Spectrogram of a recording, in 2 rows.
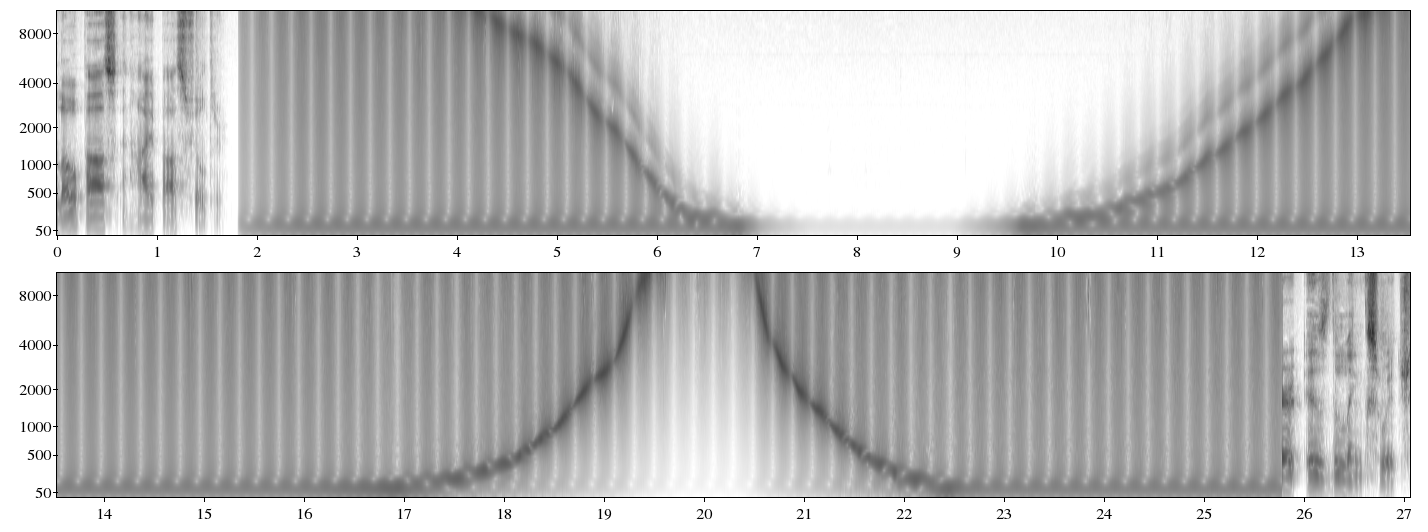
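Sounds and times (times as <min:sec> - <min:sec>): low synthesizer drone: 0:01.8 - 0:07.4, 0:09.0 - 0:18.6, 0:20.6 - 0:25.8
whistling resonant filter sweep: 0:04.6 - 0:07.3, 0:09.2 - 0:13.6, 0:20.5 - 0:25.7.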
